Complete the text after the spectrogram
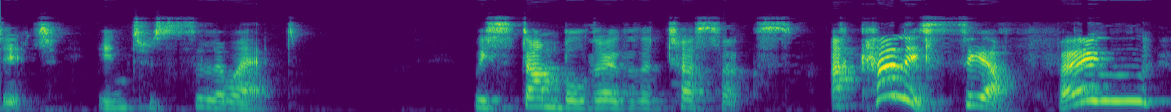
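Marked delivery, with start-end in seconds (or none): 4.1-5.8 high exasperated exclamation; squatting in the dark, high and exasperated; exclaiming. A narrator's reading. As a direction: blurt it out, much higher. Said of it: "exclaimed Kate".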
